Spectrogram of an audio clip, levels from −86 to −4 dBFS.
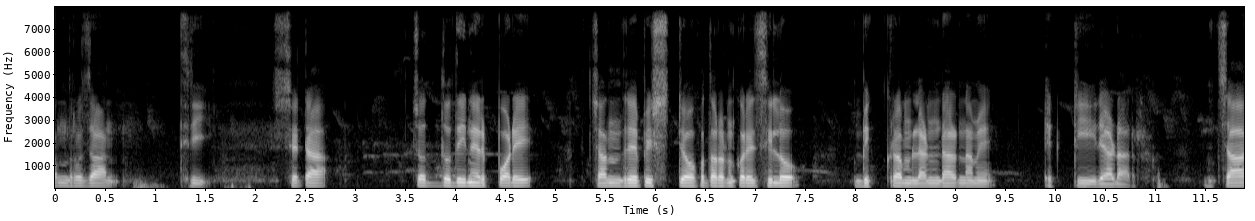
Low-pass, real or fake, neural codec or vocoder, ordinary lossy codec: none; real; none; none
